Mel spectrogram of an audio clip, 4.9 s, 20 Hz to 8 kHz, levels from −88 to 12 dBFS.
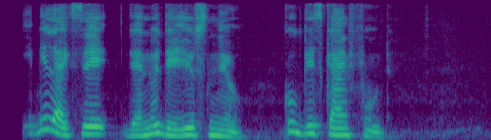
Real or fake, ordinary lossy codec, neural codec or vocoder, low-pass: fake; none; codec, 16 kHz, 4 kbps, FunCodec, trained on Chinese and English, 50 frames a second; 7.2 kHz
